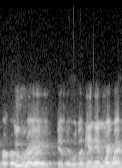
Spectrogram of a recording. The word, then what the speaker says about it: Ouray: The whole Telluride, Ouray area is just stunning.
